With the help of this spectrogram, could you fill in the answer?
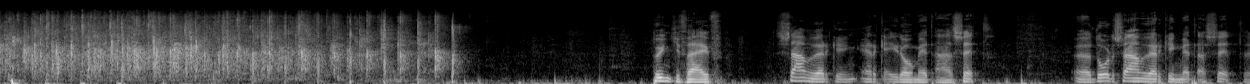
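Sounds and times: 
audience applause: 0.0 - 4.8
speech: 6.6 - 10.0, 10.8 - 12.4.

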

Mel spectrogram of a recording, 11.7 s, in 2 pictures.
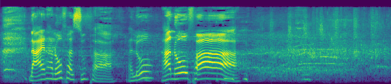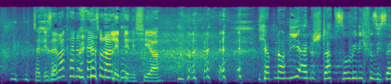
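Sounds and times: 
speech: 0.4 - 3.8, 6.0 - 11.7
laughter: 3.3 - 10.1
thin scattered audience applause: 3.8 - 7.6.

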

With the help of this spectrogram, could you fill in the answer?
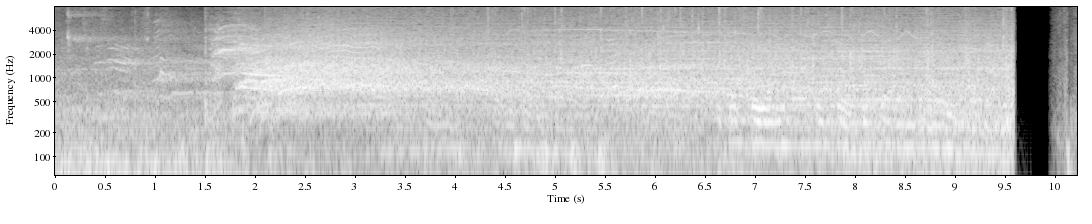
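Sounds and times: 
crowd roaring and cheering at a tennis match: 1.5 - 9.6
scattered clapping: 3.4 - 9.6.

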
